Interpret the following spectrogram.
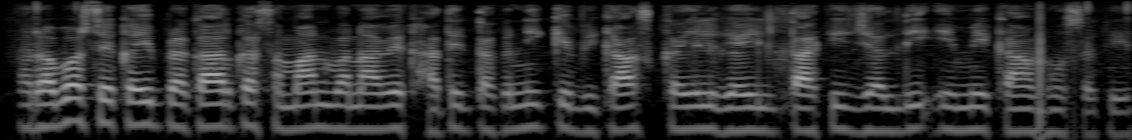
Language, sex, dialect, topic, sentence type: Bhojpuri, male, Western, agriculture, statement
